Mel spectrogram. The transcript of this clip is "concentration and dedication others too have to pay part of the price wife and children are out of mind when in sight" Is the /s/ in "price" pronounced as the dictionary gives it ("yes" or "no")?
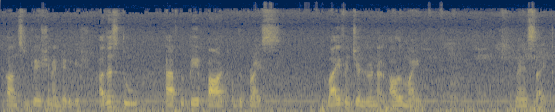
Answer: yes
